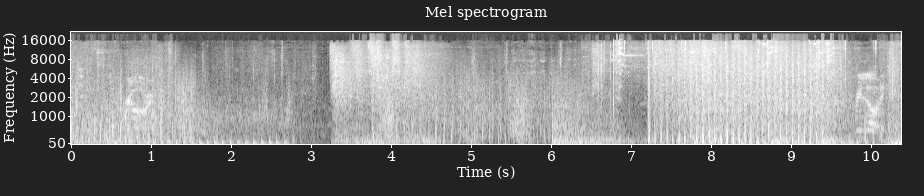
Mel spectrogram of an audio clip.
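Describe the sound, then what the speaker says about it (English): Sustained automatic gunfire in a shooter video game, with dense rapid bursts of shots running almost continuously, loud and close, briefly dropping out before resuming. "They're shooting at me."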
